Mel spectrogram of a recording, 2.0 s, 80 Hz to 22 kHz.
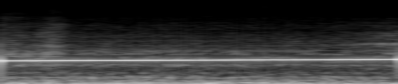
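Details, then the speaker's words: Ling LS-100 shaker in final testing, driven through a sine sweep climbing past 1,000 Hz. A clean, steady whistle holds evenly over a low room hum; the sweep runs smoothly. "okay what she's doing she's driving through the range we at 1,000 htz now uh th000 htz and climbing you can hear it whistling"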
